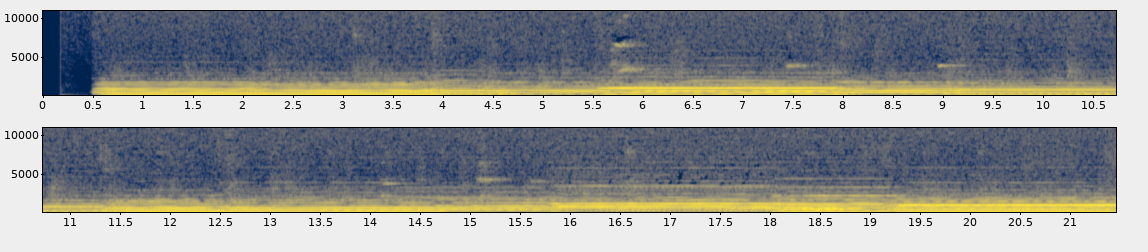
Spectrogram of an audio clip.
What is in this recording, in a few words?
barrel organs; Sutton Beds; Bedford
